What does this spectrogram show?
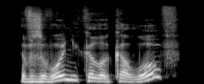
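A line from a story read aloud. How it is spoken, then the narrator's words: Laughing question. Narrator (Russian): смеясь, спросила Мэг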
